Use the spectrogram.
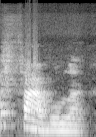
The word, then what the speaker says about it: fábula: Qual foi a que durou mais? A sílaba que durou mais foi o fá. Pessoal, se foi o fá, como é que eu classifico essa palavra? Ela é oxítona, proparoxítona ou paroxítona? Ela é proparoxítona.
